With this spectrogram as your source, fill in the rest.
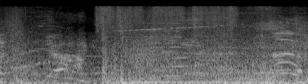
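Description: An explosion booms with a deep roar.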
